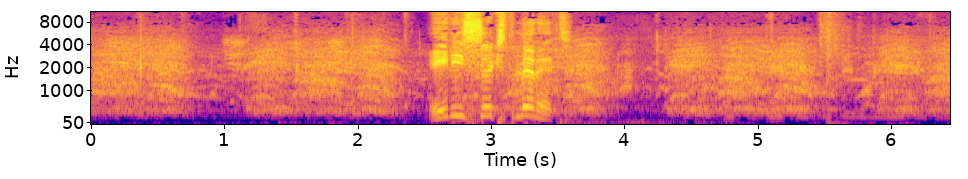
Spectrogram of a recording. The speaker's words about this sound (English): You hear the dueling fans, half cheering TCU, half cheering BYU. Right now, it's the TCU fans who have the most to enjoy as their team leads 2-1.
